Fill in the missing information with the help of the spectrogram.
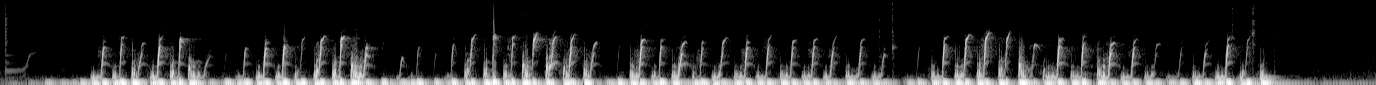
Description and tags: This is a blank CD wobbling then breaking.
